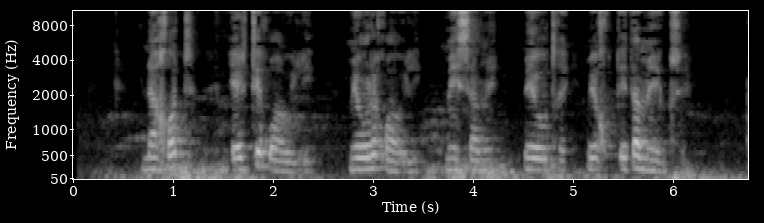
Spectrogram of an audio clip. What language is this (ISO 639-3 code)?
kat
